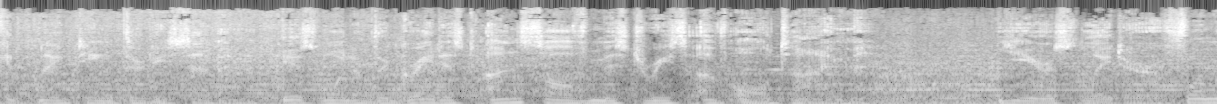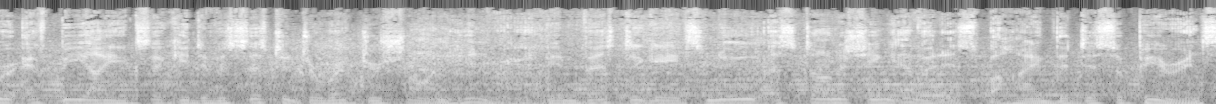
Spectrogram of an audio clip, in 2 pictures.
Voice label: US English Program Narration History

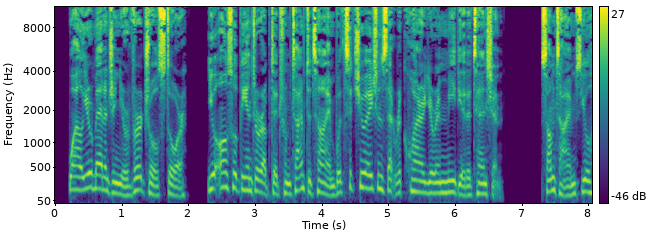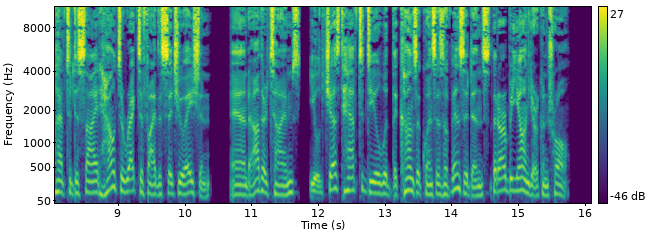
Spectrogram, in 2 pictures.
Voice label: English Spanish eLearning

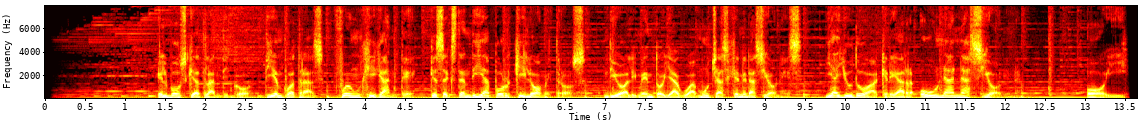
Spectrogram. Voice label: Latin Spanish Neutral Voice Sample

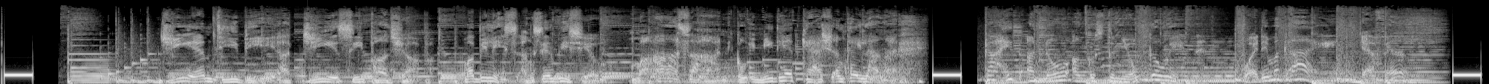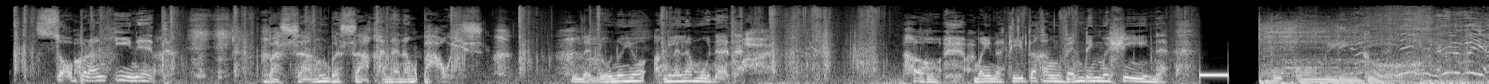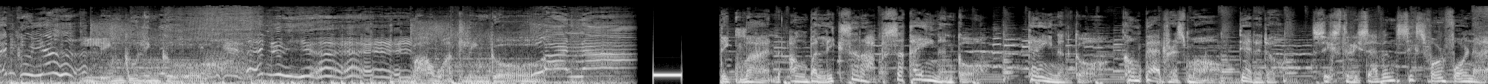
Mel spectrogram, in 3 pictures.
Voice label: Tagalog

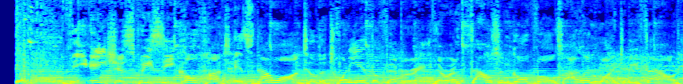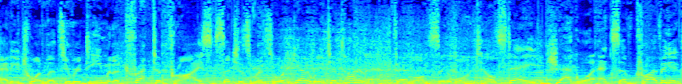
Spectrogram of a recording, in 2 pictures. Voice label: Asian English; HSBC

